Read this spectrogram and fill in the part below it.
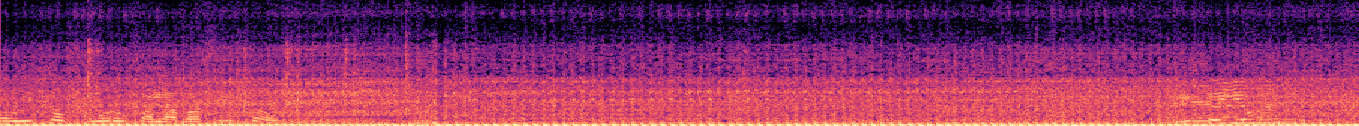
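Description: Motorcycle engines drone steadily on a crowded one-way street beside a busy mall, a constant loud low hum with occasional clatter while people talk over it.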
